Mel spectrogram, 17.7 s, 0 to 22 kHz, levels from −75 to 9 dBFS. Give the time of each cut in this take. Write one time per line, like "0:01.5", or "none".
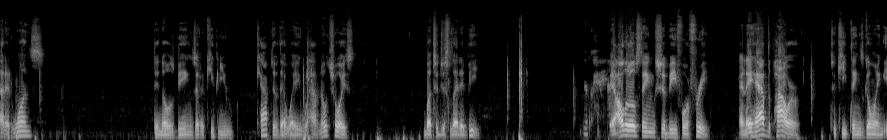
0:12.1
0:14.7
